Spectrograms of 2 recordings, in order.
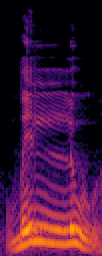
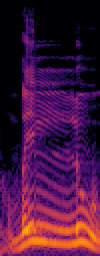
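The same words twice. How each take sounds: Both takes have the same delivery.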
